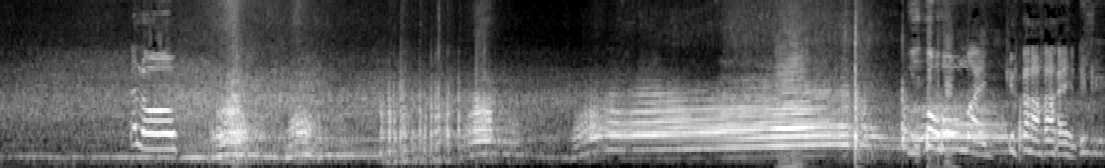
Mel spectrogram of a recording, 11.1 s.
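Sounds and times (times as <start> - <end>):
car engine accelerating hard: 2.0 - 10.4.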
